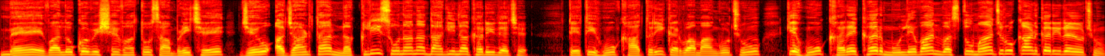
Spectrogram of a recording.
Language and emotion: Gujarati, fearful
